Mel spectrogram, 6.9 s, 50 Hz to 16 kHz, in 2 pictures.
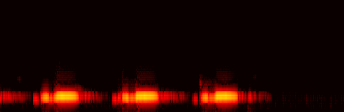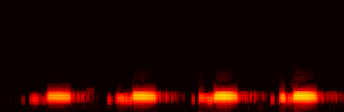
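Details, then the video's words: Ruddy ground dove song used to attract and call the birds: low, soft cooing notes repeated in a steady series, one roughly every 0.8 seconds, with a short pause midway. "CANTO PARA ATRAIR E CHAMAR ROLINHA ROXÁ"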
